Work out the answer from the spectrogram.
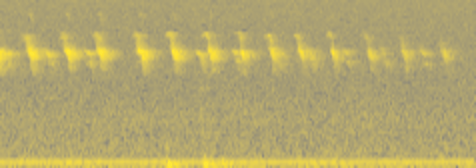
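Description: A small bird chirping over and over, about three to four short downward chirps a second, growing fainter toward the end, over a steady low electrical hum.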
